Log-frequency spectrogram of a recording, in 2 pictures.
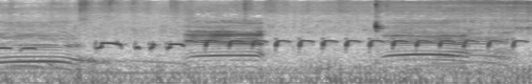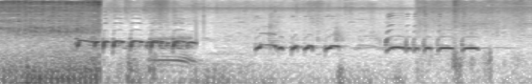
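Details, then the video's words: Herd of gentle rural cattle calling to one another; several throaty moos, three distinct bouts in the first five seconds, interleaved with rapid trains of honking notes from other animals, then quieter honks toward the end. "suara kerumunan sapi lucu memanggil kawannya"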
